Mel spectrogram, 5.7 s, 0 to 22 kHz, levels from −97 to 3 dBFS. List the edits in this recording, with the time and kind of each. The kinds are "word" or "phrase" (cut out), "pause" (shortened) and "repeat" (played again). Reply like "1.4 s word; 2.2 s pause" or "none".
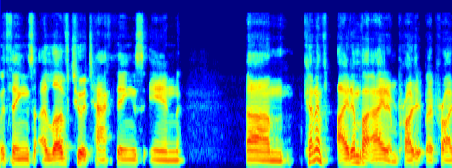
none

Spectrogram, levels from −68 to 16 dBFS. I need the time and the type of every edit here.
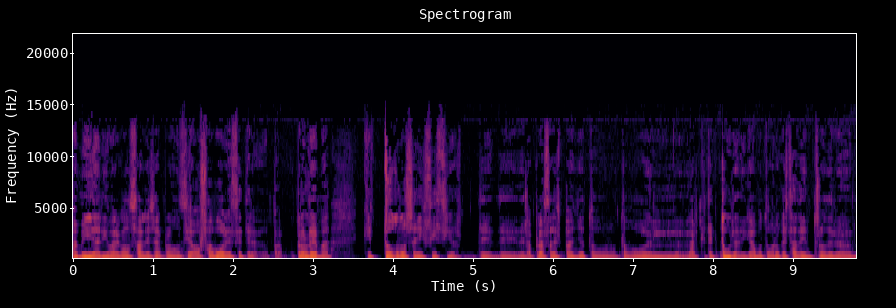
none

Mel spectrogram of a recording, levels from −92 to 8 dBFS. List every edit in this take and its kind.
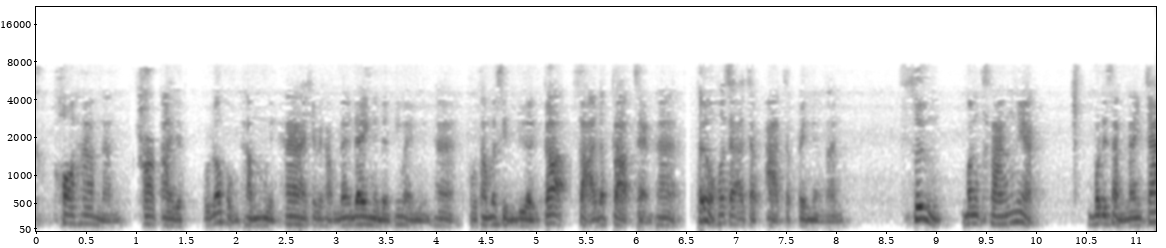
1.0 s pause; 4.3 s pause; 5.4 s pause; 6.5 s pause

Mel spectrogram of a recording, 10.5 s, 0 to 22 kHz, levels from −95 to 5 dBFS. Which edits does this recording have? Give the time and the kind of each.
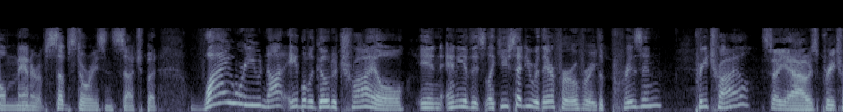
5.1 s pause; 7.5 s phrase

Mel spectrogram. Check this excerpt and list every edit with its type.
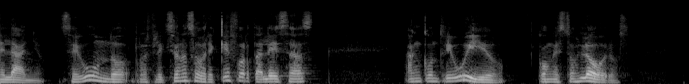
none

